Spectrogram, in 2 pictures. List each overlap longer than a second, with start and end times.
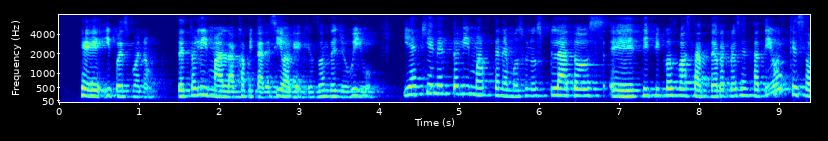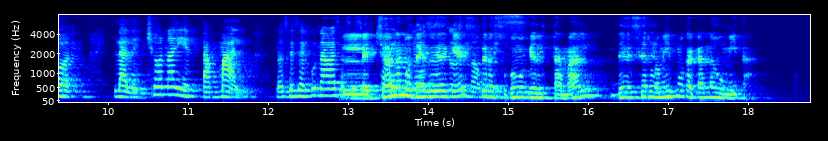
12.9-15.2

